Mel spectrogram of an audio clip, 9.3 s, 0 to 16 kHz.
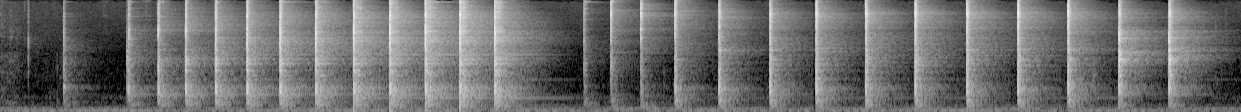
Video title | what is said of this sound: Toyota Supra A90 Girodisc and CSG Install | you can hear that and tell right away when it's seated all the way that one is all the way in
